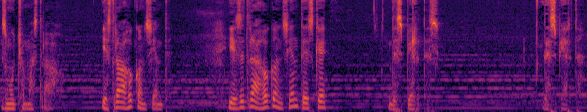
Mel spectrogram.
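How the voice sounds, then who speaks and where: Man, animated then prayerful. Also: medium pitch, faint music behind. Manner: animated storytelling, slows into fervent prayer. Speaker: co-host and preacher.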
